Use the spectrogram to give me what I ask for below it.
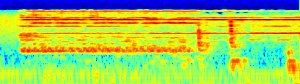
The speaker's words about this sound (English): Answer that other phone, Constable, will you?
